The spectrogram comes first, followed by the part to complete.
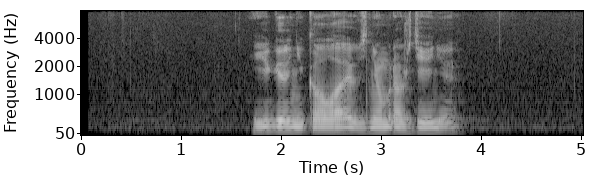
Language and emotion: Russian, neutral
